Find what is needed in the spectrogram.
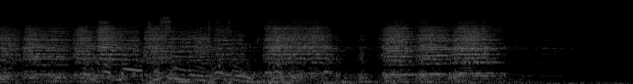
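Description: Marching band brass section playing: trumpets, horns and sousaphones together. The music stops about five seconds in.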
